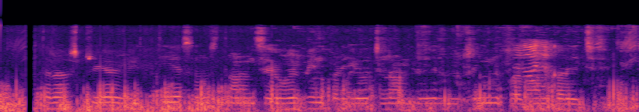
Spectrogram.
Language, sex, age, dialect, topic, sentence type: Maithili, male, 18-24, Eastern / Thethi, banking, statement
